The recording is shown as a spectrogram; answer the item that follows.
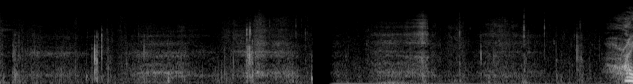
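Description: Footsteps walking slowly uphill on a stony path, heard as a few faint scuffs and crunches over a quiet outdoor background. The sound drops out completely for a moment about three seconds in.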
